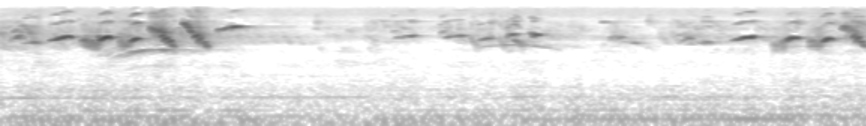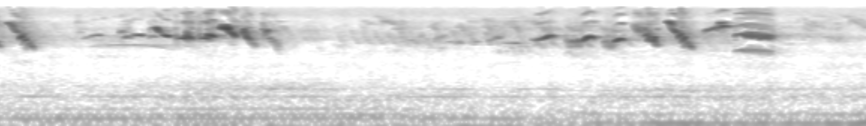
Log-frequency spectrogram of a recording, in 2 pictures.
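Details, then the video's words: Wild, free-living double-collared seedeater singing strongly: three bursts of fast, high twittering phrases with sharp down-slurred notes and trills, separated by short pauses over a low background hum. "COLEIRO SOLTO FORTE CHEGOU PICANDO CANTO!!!"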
